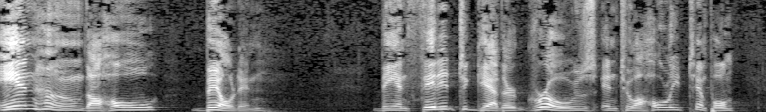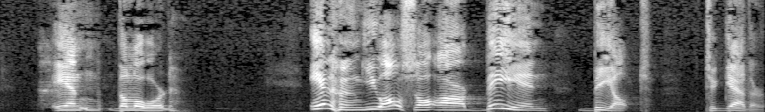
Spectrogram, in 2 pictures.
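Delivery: reading aloud slowly, unhurried. Reading Ephesians chapter 2 aloud to listeners, reading slowly. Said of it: "I'm going to read these slow".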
